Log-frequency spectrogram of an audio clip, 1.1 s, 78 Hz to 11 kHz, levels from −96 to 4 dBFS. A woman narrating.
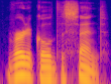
No: male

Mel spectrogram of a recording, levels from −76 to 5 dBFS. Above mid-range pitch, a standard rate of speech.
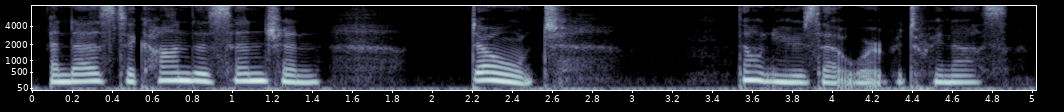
No: high, 210 Hz; slow, 120 wpm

